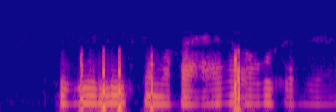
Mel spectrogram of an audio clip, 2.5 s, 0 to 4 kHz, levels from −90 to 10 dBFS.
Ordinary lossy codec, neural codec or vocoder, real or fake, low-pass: Opus, 64 kbps; none; real; 3.6 kHz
